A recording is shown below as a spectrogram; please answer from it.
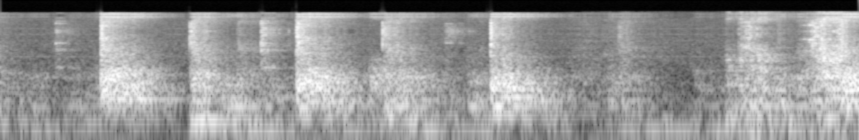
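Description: Large socket wrench on a bolt, heard as a series of repeated ratcheting and grinding pulls with thuds at the start of each stroke, close and loud, without speech.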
